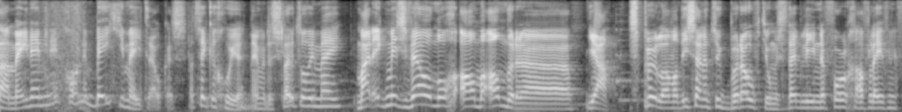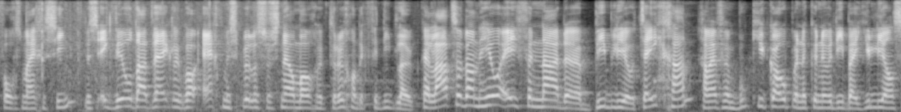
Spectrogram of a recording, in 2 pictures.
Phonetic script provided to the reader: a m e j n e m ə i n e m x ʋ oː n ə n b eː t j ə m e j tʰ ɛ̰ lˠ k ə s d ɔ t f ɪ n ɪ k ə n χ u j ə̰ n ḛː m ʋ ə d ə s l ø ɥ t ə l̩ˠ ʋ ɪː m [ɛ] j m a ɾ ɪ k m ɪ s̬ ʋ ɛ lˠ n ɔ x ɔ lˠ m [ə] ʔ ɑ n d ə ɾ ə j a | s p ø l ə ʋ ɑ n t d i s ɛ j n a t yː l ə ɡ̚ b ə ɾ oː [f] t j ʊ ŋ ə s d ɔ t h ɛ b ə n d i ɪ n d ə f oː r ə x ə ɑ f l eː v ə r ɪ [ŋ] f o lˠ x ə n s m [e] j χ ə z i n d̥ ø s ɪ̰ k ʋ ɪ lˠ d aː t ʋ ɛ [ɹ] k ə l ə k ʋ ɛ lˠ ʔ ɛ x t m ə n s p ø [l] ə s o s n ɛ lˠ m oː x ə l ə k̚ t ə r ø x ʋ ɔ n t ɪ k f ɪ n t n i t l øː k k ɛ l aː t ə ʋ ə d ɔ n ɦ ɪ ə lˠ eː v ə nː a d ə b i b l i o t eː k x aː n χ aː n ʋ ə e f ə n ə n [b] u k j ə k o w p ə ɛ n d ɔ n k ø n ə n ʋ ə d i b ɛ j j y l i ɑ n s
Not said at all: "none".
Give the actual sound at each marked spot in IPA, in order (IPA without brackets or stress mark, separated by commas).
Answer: e, ə, f, ŋ, ɛ, r, l, b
